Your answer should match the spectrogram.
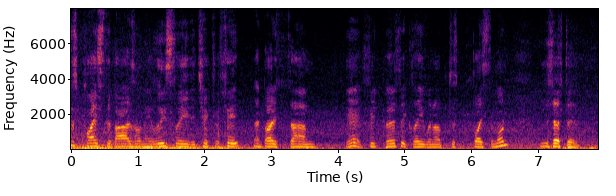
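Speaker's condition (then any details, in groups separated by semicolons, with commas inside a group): No condition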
